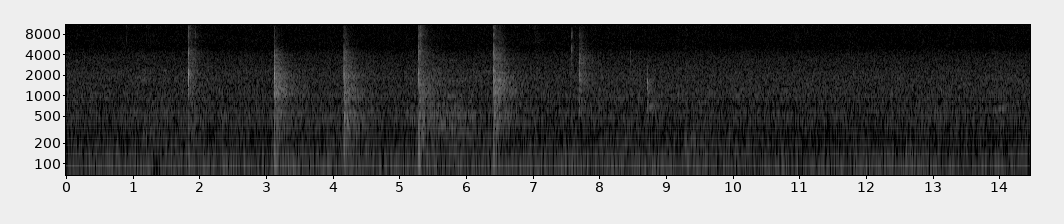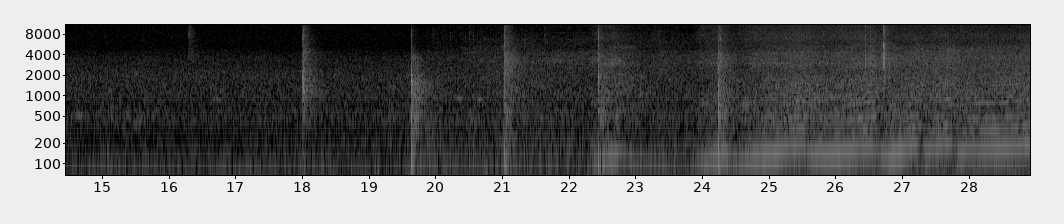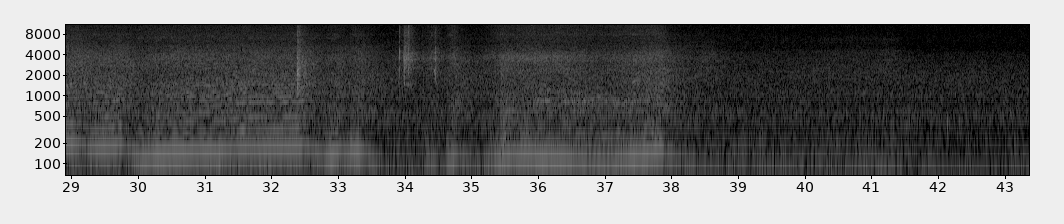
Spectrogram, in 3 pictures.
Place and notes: grube louise, cutting wood in the forest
